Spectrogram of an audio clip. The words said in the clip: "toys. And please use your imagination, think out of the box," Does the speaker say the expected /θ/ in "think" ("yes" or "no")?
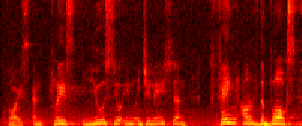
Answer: no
